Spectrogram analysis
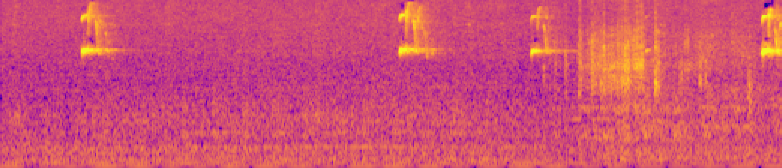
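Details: A baby squirrel near Bushy, an orange cat, gives sparse high squeaks, four brief sharp notes spread over five seconds, with a short burst of scratchy rustling just before the last one.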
